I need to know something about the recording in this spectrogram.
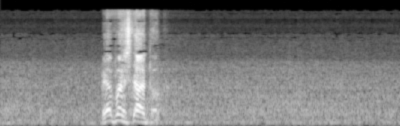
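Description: A car engine hums steadily inside a car.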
